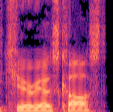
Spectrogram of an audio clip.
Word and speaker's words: Curios: us a mention say the curios cast it's spelt like curious but without the second u at the end and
